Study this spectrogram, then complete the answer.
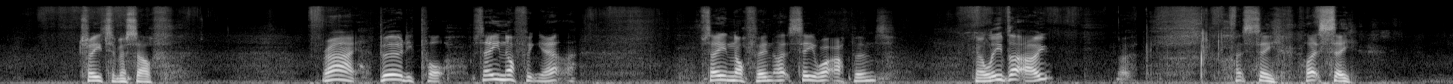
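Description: A man talks calmly and clearly, close by.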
